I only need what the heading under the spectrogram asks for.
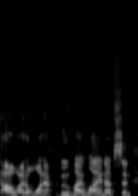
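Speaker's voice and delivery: put-on curmudgeonly old man, New York accent. Imitating people in the chat who complain about moving lineups: curmudgeonly old new york man voice. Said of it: "a curmudgeon-y old New York man voice".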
